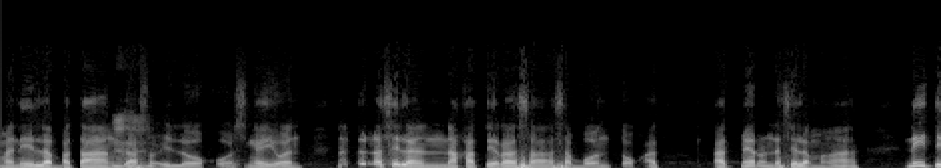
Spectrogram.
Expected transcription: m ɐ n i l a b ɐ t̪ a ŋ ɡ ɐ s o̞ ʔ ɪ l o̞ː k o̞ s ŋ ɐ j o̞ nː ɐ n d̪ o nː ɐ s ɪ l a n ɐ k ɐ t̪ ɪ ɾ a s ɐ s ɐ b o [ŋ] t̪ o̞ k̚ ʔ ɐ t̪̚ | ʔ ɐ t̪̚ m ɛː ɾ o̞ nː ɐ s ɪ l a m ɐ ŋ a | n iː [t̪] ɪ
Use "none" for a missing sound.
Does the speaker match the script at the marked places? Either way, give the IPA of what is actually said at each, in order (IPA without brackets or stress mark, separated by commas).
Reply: n, t̪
